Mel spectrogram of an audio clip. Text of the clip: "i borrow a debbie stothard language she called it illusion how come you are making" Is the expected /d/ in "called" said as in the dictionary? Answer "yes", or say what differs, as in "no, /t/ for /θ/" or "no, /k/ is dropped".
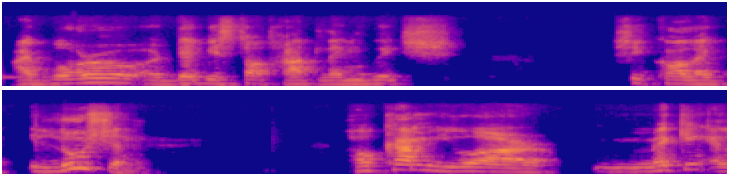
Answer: no, /d/ is dropped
